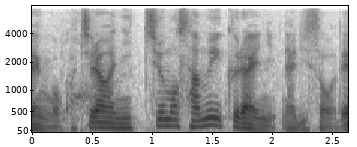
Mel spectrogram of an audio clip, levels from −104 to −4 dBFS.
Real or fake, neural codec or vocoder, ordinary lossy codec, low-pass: real; none; Opus, 64 kbps; 7.2 kHz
